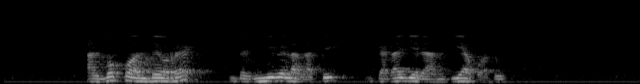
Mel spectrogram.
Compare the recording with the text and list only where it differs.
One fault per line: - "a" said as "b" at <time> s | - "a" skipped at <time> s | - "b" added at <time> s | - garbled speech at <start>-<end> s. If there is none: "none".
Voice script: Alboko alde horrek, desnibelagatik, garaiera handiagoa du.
none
